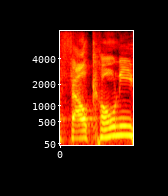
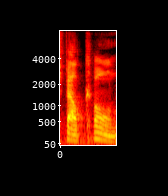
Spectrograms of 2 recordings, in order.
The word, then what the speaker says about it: Falcone: Do you think it is with the long E, or do you think it's Falcone with the long O instead? I mean, they both have long O, a Falcone E versus Falcone. So silent E or enunciated E, I guess, is the real question.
